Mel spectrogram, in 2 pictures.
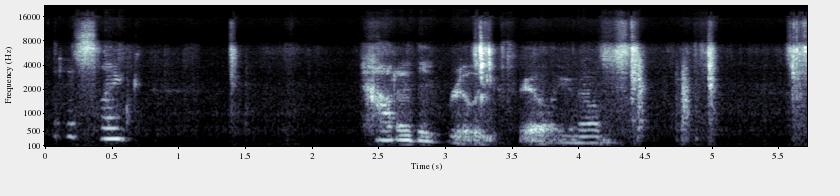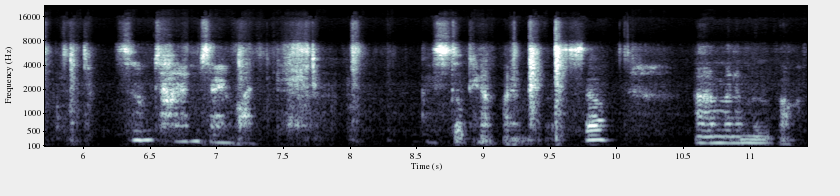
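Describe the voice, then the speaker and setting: A woman's voice: medium pitch, vocal fry, far from the mic, slight background noise, rough recording. A woman chatting casually as a tarot vlogger, meandering and often correcting herself as she shows things off. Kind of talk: casual show-and-tell chat.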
